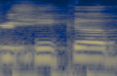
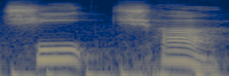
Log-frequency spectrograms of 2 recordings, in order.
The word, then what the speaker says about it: chicha: my pronunciation on yeah not chica but chi cha okay yeah yeah you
